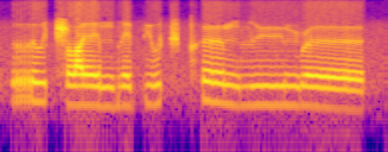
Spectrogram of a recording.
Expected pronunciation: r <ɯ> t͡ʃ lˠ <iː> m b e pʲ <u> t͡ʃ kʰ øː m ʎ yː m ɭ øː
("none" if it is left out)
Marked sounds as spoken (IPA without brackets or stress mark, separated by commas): ɯ, eː, u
